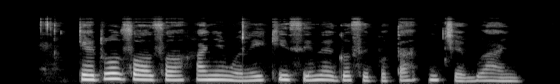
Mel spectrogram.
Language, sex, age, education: Igbo, female, 46-60, tertiary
